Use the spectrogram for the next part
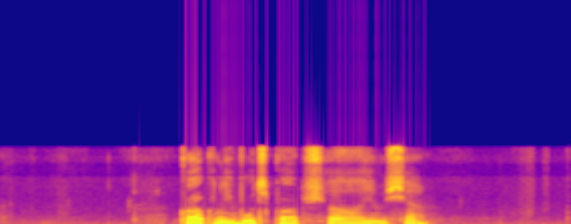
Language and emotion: Russian, sad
